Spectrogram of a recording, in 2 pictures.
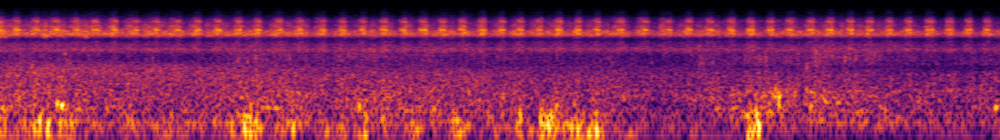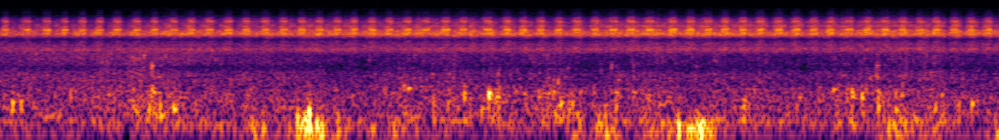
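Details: Along a bay on Korčula, crickets keep up a long, continuous high shrill with quick rhythmic pulsing over twenty seconds, accompanied by a low wash that could be gentle water or wind.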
